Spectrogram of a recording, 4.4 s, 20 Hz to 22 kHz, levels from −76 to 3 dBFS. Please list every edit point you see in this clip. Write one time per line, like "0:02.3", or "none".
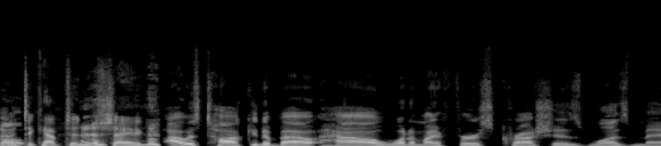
0:01.1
